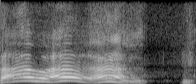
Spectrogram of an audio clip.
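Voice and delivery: mock anguished oh oh oh; mock wailing. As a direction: wail the oh's like someone in despair. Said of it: "people scream out".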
